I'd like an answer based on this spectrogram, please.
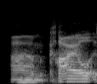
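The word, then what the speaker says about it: Cyle: Kyle, so it's spelled C-Y-L-E, so spelt a little bit different.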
